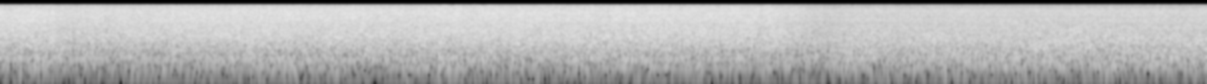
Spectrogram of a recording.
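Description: Waterfall rushing steadily: an even, loud hiss of falling water.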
